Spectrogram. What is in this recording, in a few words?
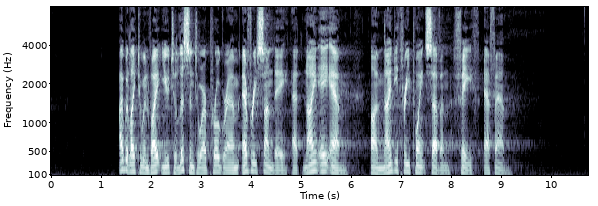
promo; 937 Faith FM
